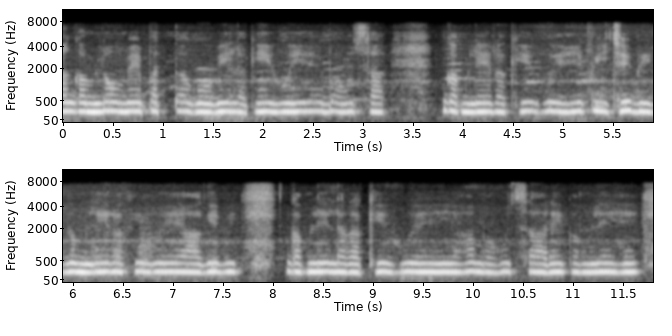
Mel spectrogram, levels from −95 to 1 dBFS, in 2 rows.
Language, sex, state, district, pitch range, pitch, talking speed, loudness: Hindi, female, Maharashtra, Pune, 210-220 Hz, 215 Hz, 160 wpm, -14 LUFS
